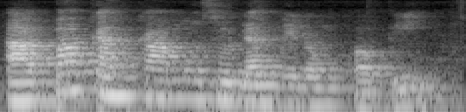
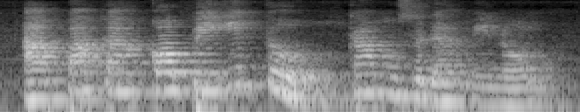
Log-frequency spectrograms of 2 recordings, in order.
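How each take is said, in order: First: Said in the usual way. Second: Kopi stressed and pitched higher, a little slower; teacher contrasting the emphatic version, kopi leaned on; more emphatic. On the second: Shown as a demonstration. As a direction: hold on Apakah kopi to make the question firm. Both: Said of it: "Nah, itu lebih tegas ya".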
